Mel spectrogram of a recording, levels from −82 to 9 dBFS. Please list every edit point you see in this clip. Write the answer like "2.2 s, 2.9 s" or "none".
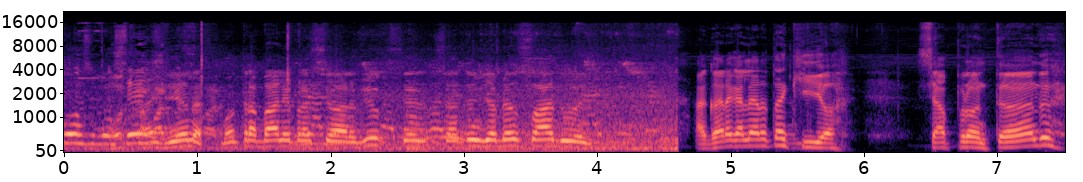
4.4 s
